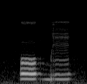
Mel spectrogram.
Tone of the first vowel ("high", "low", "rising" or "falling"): high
